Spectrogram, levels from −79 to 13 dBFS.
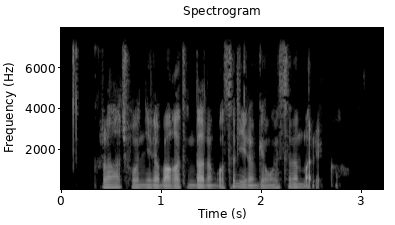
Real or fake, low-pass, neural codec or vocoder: real; 7.2 kHz; none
